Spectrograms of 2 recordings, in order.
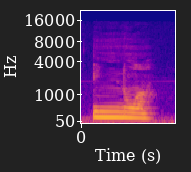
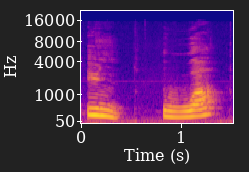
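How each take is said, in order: First: The n sound links smoothly into the next word. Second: The two words are said separately, abruptly. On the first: The speaker calls it right. "je fais la liaison" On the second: The speaker calls it wrong. "c'est un petit peu abrupt"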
